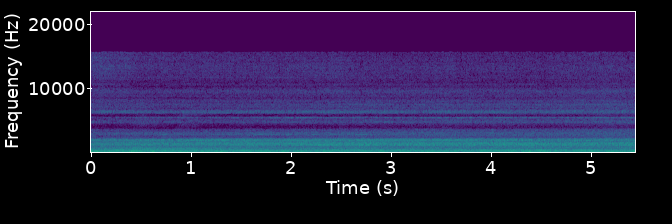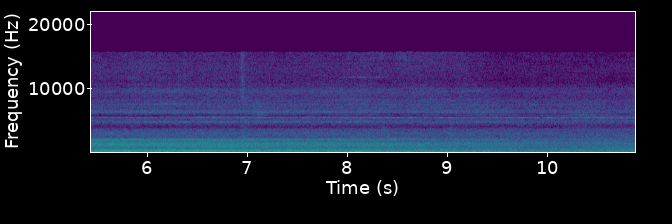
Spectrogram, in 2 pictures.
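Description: Steady rumble of a London Underground Northern line train running through the deep-level tunnel near the platform below, a continuous noise with no breaks.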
